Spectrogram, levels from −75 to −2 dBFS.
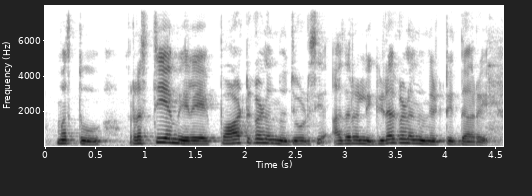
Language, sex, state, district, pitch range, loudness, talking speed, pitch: Kannada, female, Karnataka, Bangalore, 160-190 Hz, -16 LUFS, 120 wpm, 170 Hz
